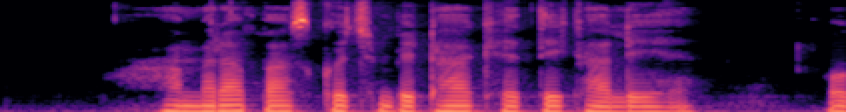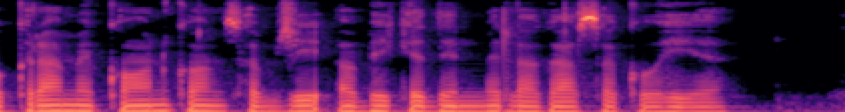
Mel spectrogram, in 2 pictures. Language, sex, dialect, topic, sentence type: Magahi, male, Southern, agriculture, question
